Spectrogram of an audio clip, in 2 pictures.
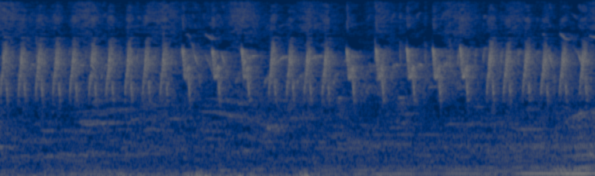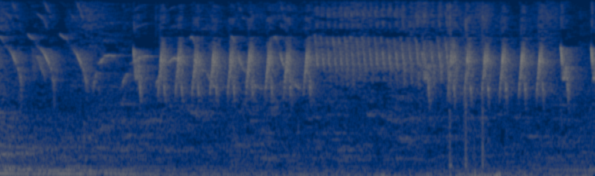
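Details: Bar-winged prinia song on a master recording for training birds: a long, fast run of high, thin chirps, about three per second, delivered almost without pause, over faint low background hum.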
